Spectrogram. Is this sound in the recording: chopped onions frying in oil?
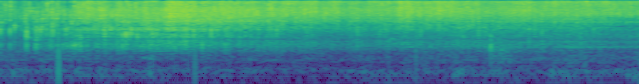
yes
